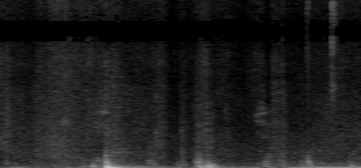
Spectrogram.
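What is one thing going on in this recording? A person sits down heavily on a soft bed with dull thumps.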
